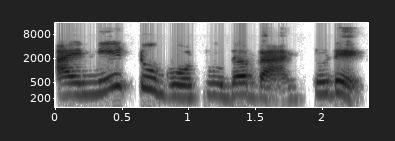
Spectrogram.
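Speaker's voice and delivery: very slow, clear English demo; slow model sentence. Shown as a demonstration. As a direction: spell it out slowly for learners. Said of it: "तो आप कैसे बोलोगे". (बहुत धीमे, साफ़ अंग्रेज़ी में)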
